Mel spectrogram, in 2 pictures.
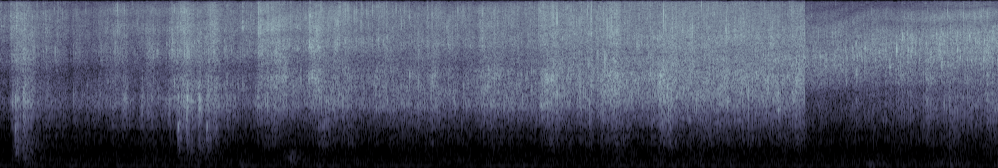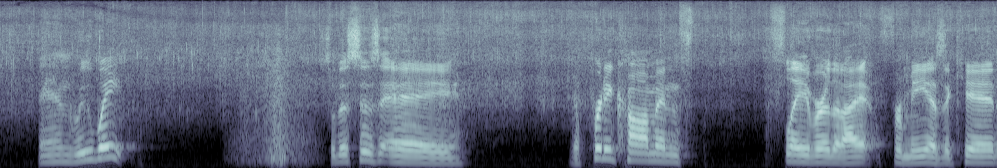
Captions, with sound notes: (food sizzling) And we wait. (screen whooshes) So this is a pretty common flavor for me as a kid,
